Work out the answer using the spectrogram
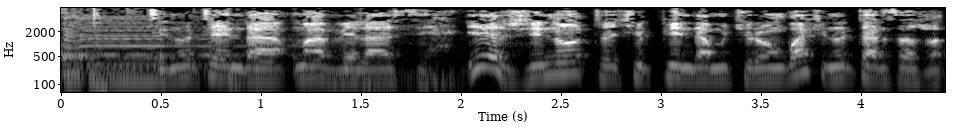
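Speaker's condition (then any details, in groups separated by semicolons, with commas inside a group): No condition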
